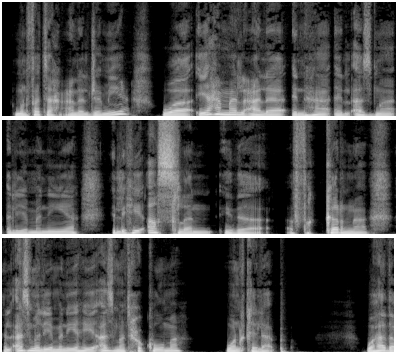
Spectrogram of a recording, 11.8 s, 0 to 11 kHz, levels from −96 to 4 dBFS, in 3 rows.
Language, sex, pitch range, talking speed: Arabic, male, 110-140 Hz, 100 wpm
